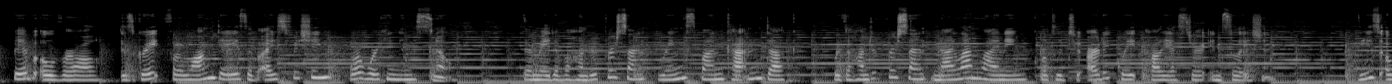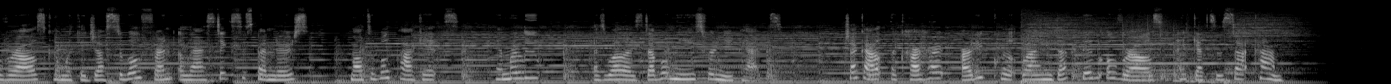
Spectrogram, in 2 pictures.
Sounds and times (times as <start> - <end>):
Music: 0.0 - 27.2
Speech: 0.1 - 4.6, 5.2 - 12.8, 13.6 - 21.7, 22.4 - 26.8.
